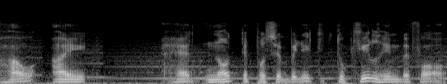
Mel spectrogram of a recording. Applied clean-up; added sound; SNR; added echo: none; none; none; none.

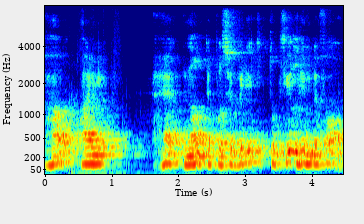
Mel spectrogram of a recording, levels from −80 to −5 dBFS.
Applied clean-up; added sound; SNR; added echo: neural separator model SepFormer DNS4.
